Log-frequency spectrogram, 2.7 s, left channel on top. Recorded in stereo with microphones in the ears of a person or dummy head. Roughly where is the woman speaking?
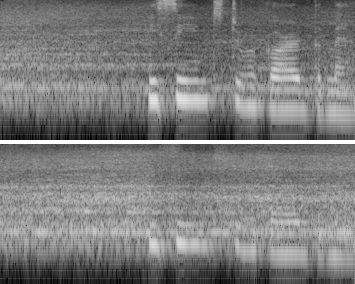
Left.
